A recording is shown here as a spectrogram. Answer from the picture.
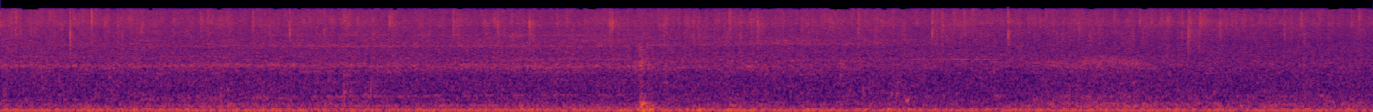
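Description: Lake water lapping and splashing steadily against the pier posts and a moored boat, over a steady low hum. A single knock comes near the middle.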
